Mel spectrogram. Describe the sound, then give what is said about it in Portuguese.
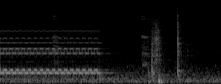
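A telephone rings with a steady electronic trill for about a second, then stops, followed by a few short clicks as if the handset is picked up; a call to a Pernod Ricard lawyer about the Bacardi trademark case, April 1997. “No telefone está um dos encarregados do processo de registro de marca contra Bacardi.”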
